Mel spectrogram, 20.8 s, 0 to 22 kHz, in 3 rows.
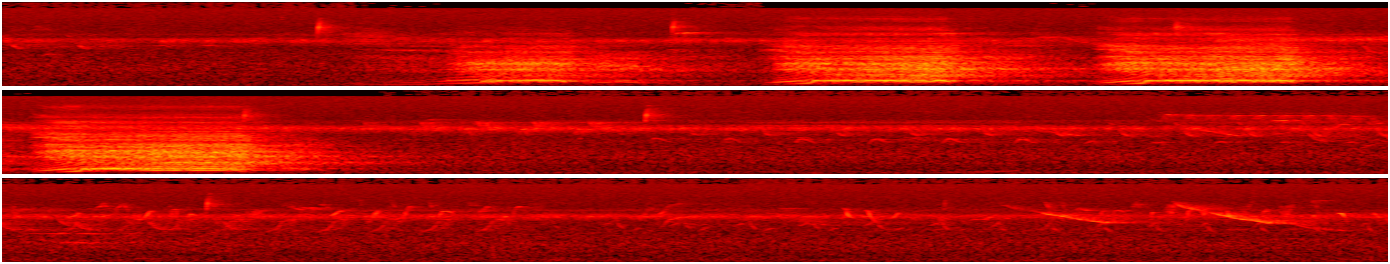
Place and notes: Missouri, USA - Bulls and cows in a field in Missouri, USA
Some bulls and cows calling and mooing in the countryside of Missouri. Birds and light wind in the trees in background. Sound recorded by a MS setup Schoeps CCM41+CCM8 Sound Devices 788T recorder with CL8 MS is encoded in STEREO Left-Right recorded in may 2013 in Missouri, close to Bolivar (an specially close to Walnut Grove), USA.
MO, USA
